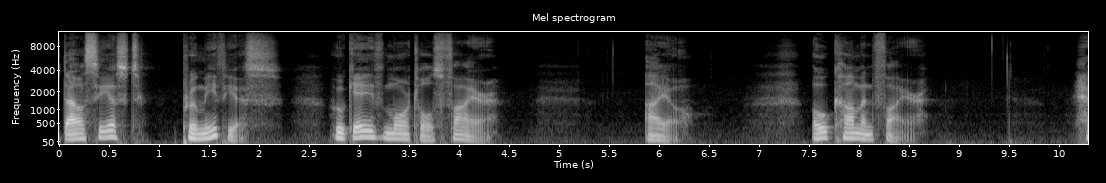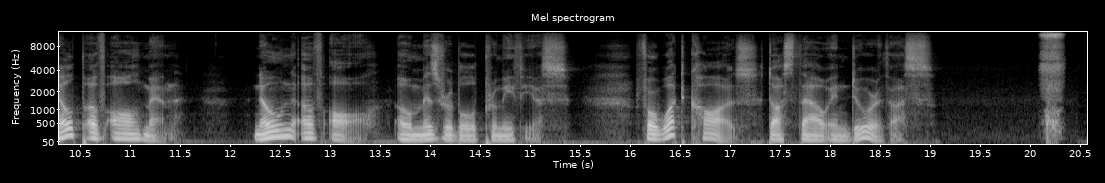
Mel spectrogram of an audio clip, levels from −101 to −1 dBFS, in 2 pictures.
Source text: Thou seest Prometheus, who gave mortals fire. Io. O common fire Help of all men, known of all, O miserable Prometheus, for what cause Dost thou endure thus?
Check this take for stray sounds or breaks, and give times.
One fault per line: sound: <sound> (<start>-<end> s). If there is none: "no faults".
sound: sniff (20.1-20.4 s)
